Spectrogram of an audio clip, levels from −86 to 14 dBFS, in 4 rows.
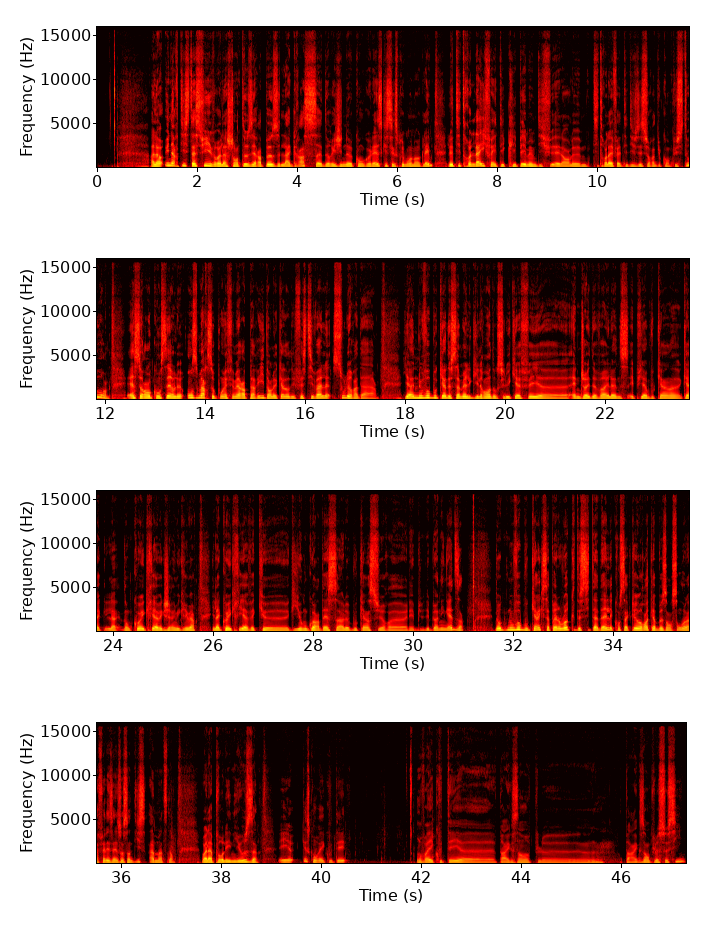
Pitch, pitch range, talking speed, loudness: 150 Hz, 135-165 Hz, 180 wpm, -24 LUFS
